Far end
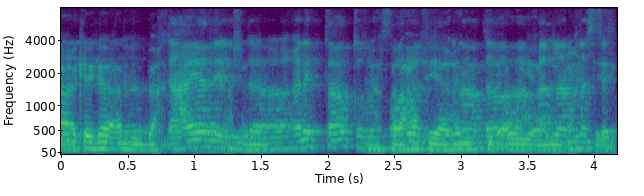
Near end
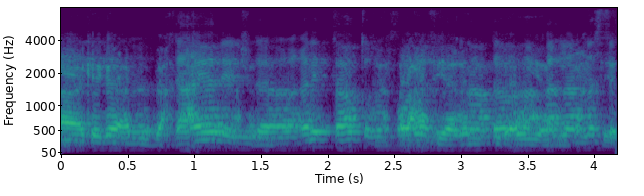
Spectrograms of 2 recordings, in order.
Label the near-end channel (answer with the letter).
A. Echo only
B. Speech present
A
